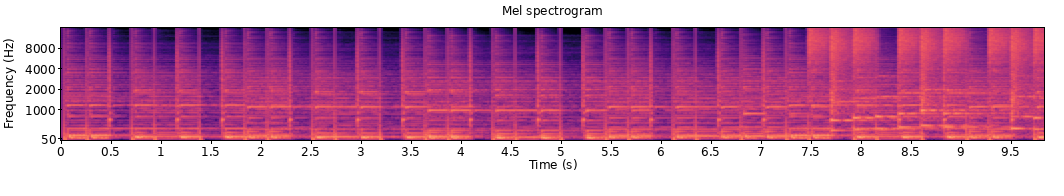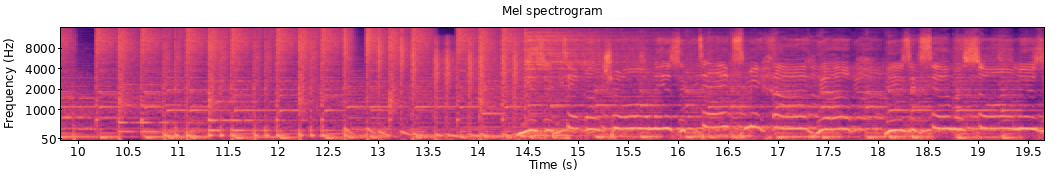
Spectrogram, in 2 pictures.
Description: guitar

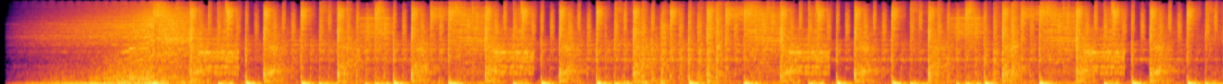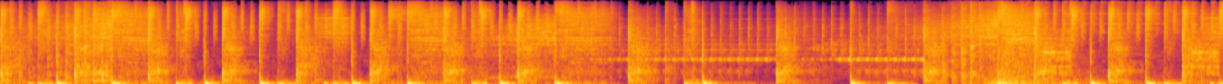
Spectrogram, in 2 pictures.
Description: drums

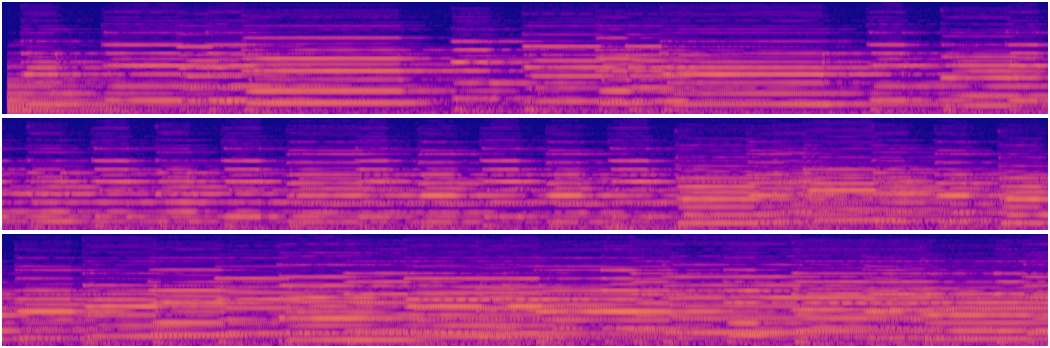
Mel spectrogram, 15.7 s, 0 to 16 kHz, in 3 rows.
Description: fugue in b flat major; johann sebastian bach; prelude and fugue; bwv 560

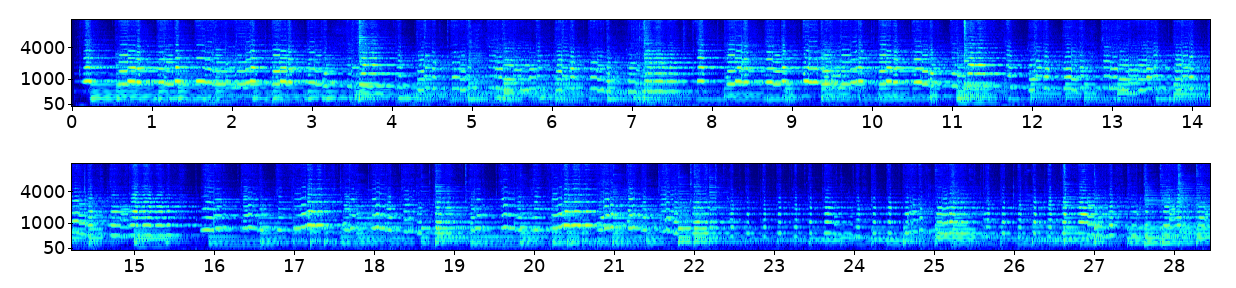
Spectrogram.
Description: Romanian folk dances

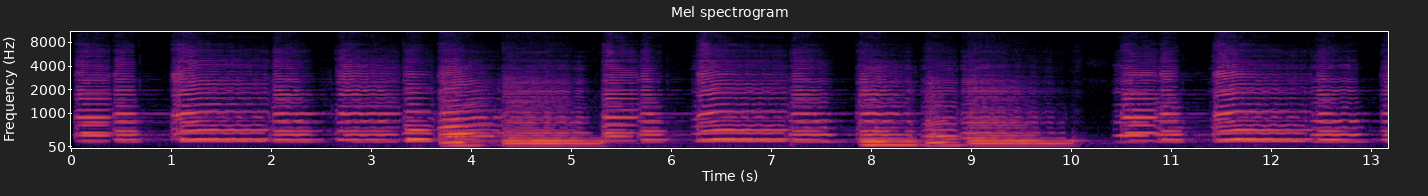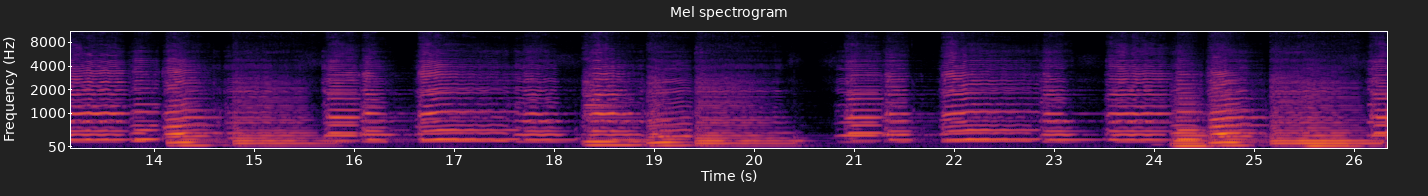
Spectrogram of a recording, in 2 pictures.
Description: string quartet

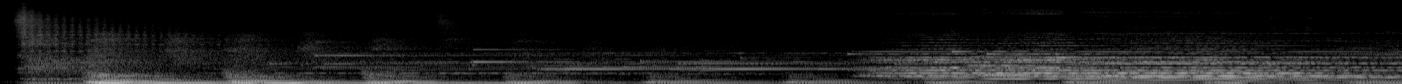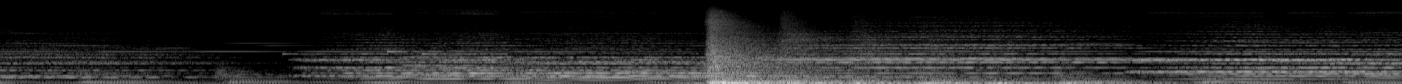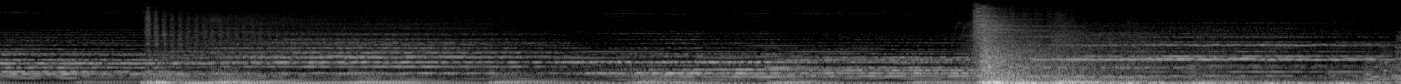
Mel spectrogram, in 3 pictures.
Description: silent night no sleigh bells

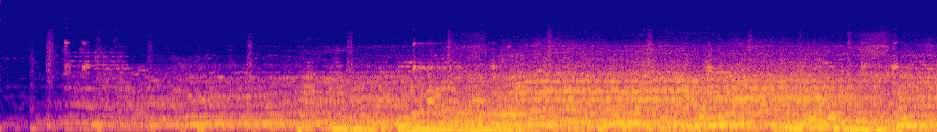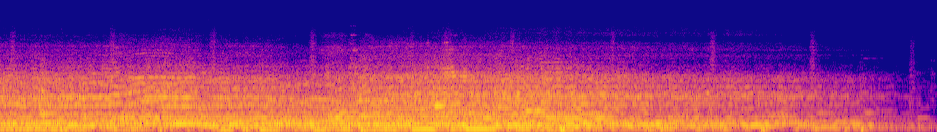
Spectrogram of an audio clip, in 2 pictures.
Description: humming interlude

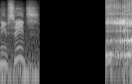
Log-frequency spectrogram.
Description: burp

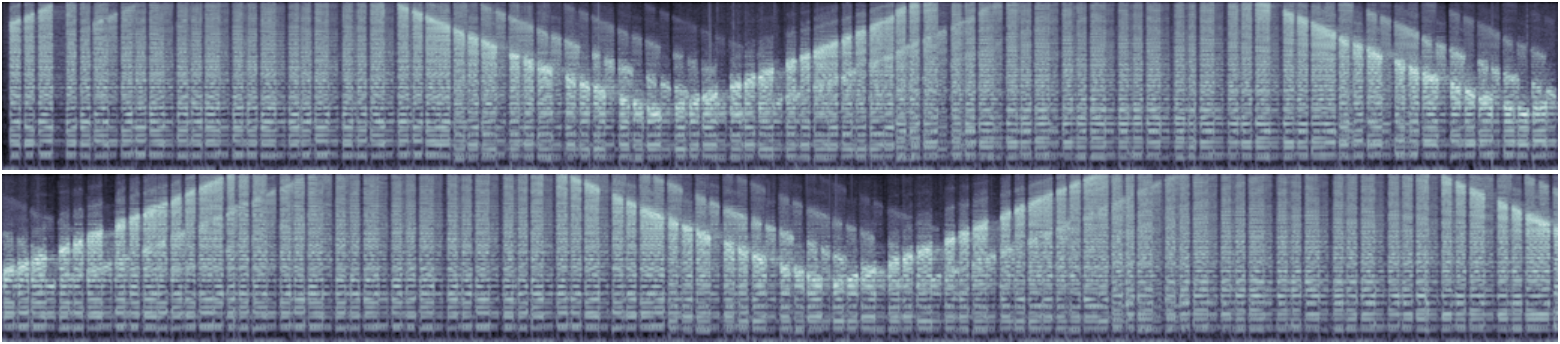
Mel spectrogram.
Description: electronic version

